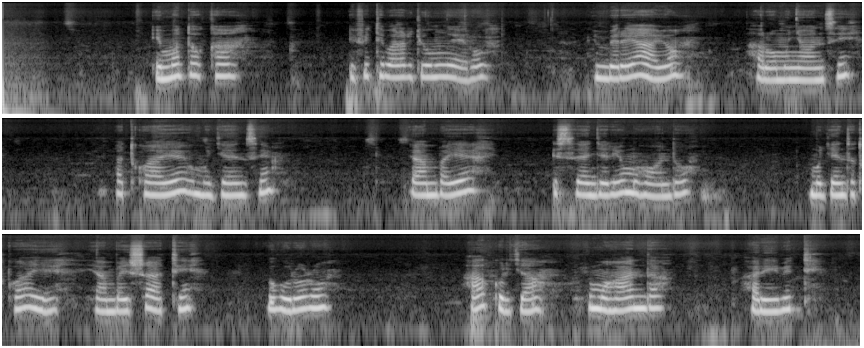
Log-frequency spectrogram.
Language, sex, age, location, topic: Kinyarwanda, female, 25-35, Huye, government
